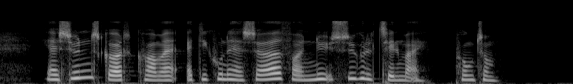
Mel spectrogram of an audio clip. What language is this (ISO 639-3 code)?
dan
